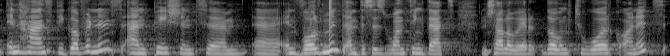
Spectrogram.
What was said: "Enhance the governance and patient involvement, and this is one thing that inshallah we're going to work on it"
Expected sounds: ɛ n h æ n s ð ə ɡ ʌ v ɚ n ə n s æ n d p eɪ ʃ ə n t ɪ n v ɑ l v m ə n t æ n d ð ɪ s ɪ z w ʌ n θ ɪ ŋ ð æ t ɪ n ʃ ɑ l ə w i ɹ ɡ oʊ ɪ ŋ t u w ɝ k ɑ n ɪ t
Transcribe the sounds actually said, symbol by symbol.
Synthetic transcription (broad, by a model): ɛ n h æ n s ð ə ɡ ʌ v ɚ n ə n s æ n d p eɪ ʃ ə n t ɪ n v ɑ l v m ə n t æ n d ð ɪ s ɪ z w ʌ n θ ɪ ŋ ð æ t ɪ n ʃ ɑ l ə w i ɹ ɡ oʊ ɪ ŋ t u w ɝ k ɑ n ɪ t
